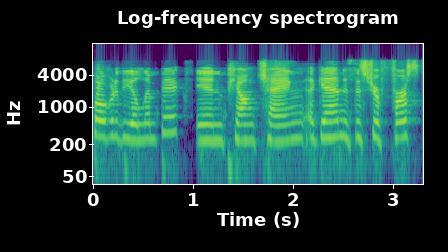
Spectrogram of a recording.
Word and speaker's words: Pyeongchang: I haven't been to Pyeongchang yet. And I only say it Pyeongchang because we're being told that's the proper way to say it, but I also think it's Pyeongchang.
